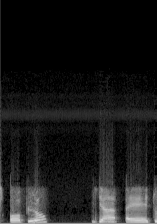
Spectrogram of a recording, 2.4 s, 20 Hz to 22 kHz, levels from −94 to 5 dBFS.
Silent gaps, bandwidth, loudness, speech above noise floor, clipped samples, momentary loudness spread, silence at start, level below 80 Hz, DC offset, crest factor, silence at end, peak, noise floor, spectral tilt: none; 5.2 kHz; -18 LUFS; 47 dB; under 0.1%; 8 LU; 0.15 s; -64 dBFS; 5%; 12 dB; 0 s; -6 dBFS; -63 dBFS; -7 dB/octave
